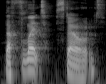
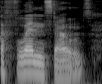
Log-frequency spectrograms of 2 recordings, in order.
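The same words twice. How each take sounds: First: The word has a clear t after Flin. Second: The word has no t after Flin. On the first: This is the real title of the show. The speaker calls it right. "The Flintstones. Not the Flintstones" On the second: This is the title as some people misremember it. The speaker calls it wrong. "Not the Flintstones"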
